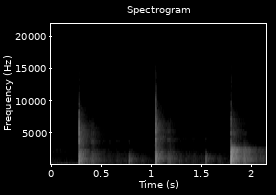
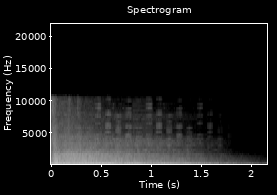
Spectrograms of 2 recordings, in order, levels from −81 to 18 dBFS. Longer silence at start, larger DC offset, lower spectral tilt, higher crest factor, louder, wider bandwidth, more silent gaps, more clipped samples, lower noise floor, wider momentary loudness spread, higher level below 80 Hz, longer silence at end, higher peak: first, 0.25 s vs 0 s; neither; second, -2 dB/octave vs -7 dB/octave; first, 32 dB vs 16 dB; second, -37 LUFS vs -17 LUFS; first, 14.5 kHz vs 11 kHz; neither; neither; first, -61 dBFS vs -40 dBFS; first, 24 LU vs 17 LU; second, -66 dBFS vs -22 dBFS; second, 0 s vs 0.4 s; second, -8 dBFS vs 0 dBFS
